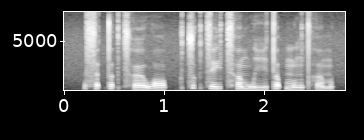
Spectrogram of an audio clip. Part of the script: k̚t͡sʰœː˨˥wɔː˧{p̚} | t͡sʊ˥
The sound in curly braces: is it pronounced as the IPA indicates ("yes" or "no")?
no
